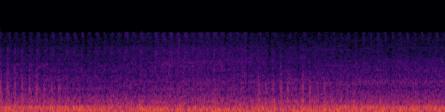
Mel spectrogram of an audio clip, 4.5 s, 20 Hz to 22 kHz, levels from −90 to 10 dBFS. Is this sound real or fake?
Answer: real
